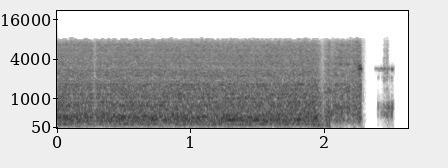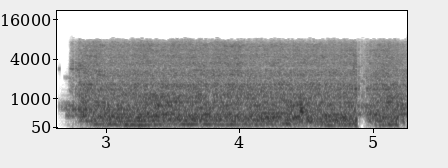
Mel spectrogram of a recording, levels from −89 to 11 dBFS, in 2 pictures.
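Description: A second voice runs under the talker from start to finish of this speech recording, sitting a little louder than the talker. This is the other side's voice leaking through, likely because the talker's loudspeaker fed back into the microphone and the echo canceller left a residue. Unlike room reverberation, which smears the talker's own voice, this is a separate voice with its own timing, often thin or chopped. The talker also drops out in two places. From 2.28 to 2.60 s the voice falls almost to silence, and at 4.91 to 5.00 s it dips more modestly. This is speech suppressed in double talk, most likely the canceller turning everything down while both sides talked at once. Packet-loss dropouts strike at random, but these dips line up with the leaked voice being active.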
